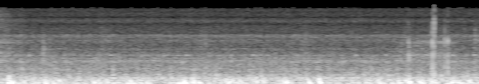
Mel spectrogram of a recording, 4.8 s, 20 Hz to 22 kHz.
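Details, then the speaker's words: Late-1970s/early-1980s SMC A52 52-inch ceiling fan with cane blades at medium speed: a soft, steady low whoosh with a slight hum and no knocks, ticks or rubbing. Running normally, with slight wobble. "great performance has a bit of a hum to it but it's not really obnoxious or anything you can't really hear it unless you're really looking for it excuse me this is like a medium speed on a regular ceiling fan"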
